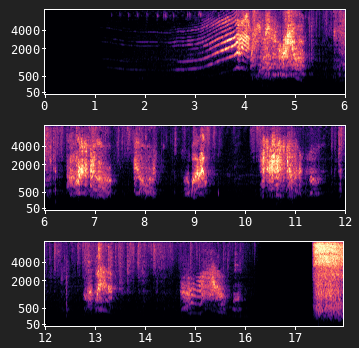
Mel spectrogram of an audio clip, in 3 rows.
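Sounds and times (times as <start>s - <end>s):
animal rising cry: 1.2s - 5.3s
animal hissing snarls: 17.4s - 17.9s.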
